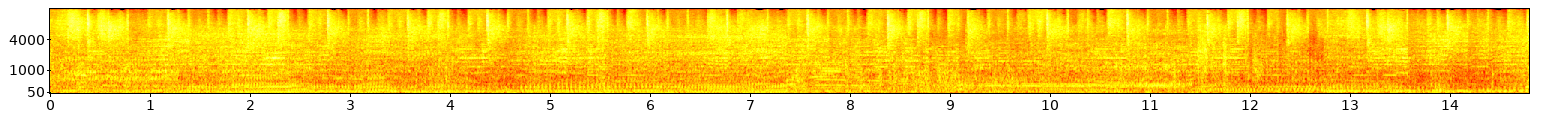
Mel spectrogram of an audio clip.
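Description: An off-road motorcycle engine revving up and easing off, with the pitch rising and falling in the middle stretch, under background music with a steady beat.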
